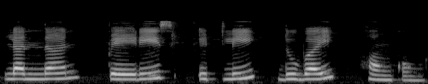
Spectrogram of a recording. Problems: background sounds at intervals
